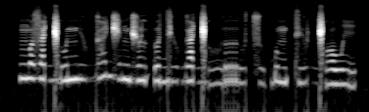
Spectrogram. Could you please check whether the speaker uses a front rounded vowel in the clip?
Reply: no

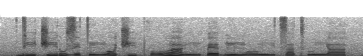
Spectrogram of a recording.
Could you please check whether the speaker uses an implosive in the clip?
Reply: yes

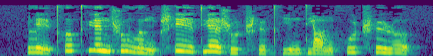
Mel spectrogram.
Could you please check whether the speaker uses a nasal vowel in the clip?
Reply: no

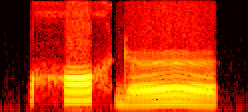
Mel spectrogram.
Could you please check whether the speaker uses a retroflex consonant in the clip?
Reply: yes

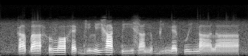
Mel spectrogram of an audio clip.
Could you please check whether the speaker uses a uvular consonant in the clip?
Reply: no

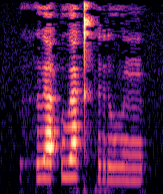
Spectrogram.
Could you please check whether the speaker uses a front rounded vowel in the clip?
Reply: no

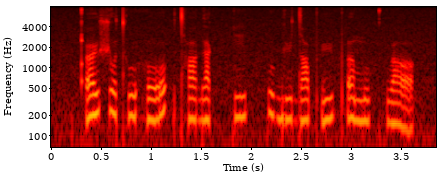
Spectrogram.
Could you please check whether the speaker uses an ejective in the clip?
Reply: yes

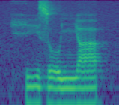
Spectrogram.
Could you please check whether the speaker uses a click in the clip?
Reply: no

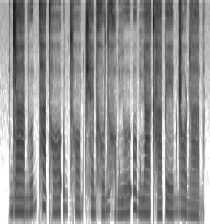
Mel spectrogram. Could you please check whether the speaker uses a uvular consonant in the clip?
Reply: no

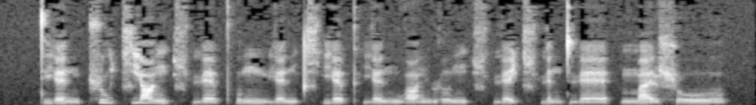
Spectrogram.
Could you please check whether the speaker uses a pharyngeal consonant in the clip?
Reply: no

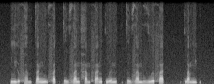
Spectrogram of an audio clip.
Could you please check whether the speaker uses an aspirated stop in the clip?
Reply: no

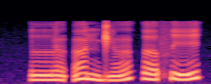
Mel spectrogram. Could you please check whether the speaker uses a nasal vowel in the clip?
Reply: yes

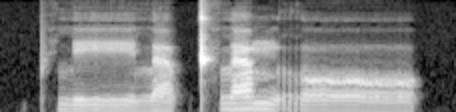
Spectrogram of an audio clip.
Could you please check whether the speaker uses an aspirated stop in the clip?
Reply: yes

